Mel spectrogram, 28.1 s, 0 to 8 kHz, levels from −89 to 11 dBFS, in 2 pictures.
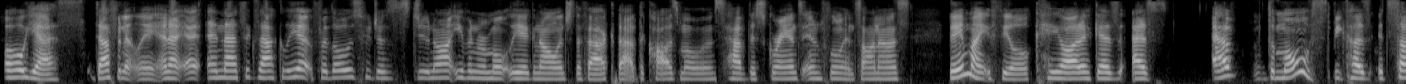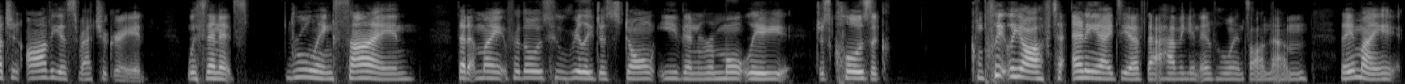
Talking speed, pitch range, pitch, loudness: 160 wpm, 200-235 Hz, 215 Hz, -27 LUFS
